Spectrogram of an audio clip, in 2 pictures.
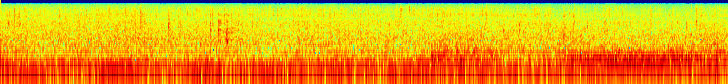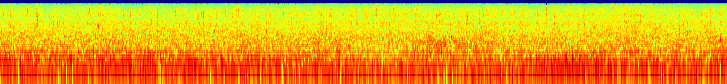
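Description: Heavy rain falling, with a Jeep's engine running at low revs underneath, its note shifting up and down as it drives.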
